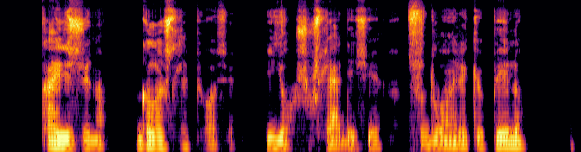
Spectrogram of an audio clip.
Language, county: Lithuanian, Vilnius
